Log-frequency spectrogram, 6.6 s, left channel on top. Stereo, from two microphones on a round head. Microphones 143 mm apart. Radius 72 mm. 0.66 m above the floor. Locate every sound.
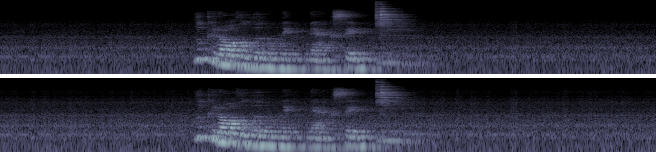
1.9 s a woman speaking: 65° left (ahead or behind), 1.4 m; by 3.6 s 75° left (ahead or behind), 2.5 m
3.8 s a clunk: 55° left (ahead or behind), 1.0 m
